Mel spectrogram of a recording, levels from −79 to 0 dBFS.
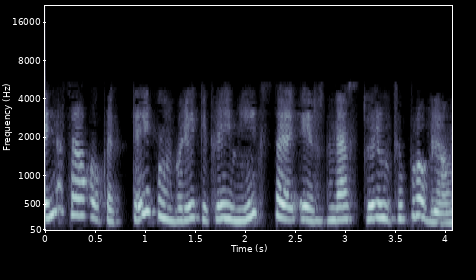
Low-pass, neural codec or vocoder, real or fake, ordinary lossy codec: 5.4 kHz; codec, 16 kHz, 1 kbps, FreqCodec, smaller model; fake; MP3, 24 kbps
